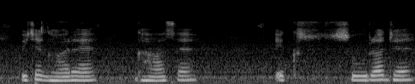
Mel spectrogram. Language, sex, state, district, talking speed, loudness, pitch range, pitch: Hindi, female, Uttar Pradesh, Muzaffarnagar, 115 wpm, -27 LUFS, 185-205 Hz, 195 Hz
